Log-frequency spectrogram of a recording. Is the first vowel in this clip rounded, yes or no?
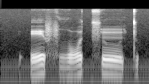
no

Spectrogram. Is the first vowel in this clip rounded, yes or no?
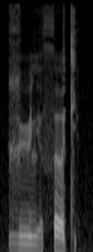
yes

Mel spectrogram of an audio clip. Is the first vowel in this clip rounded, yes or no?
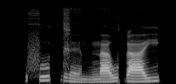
yes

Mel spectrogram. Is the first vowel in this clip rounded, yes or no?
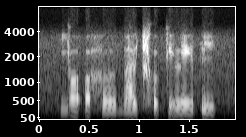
yes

